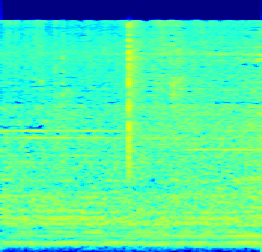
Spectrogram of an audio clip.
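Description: Scissors cutting paper: one sharp snip about a second in, over a steady low hum.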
